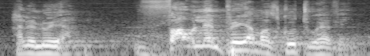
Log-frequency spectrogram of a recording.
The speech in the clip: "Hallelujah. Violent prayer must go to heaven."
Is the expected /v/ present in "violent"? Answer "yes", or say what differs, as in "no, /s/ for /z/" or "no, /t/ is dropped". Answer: yes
